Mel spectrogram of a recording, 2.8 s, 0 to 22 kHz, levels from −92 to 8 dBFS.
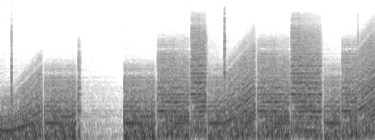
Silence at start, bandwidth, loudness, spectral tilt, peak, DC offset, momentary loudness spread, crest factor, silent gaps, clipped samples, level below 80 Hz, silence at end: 0 s; 14.5 kHz; -23 LUFS; -6.5 dB/octave; -8 dBFS; under 0.1%; 4 LU; 14 dB; none; under 0.1%; -32 dBFS; 0 s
